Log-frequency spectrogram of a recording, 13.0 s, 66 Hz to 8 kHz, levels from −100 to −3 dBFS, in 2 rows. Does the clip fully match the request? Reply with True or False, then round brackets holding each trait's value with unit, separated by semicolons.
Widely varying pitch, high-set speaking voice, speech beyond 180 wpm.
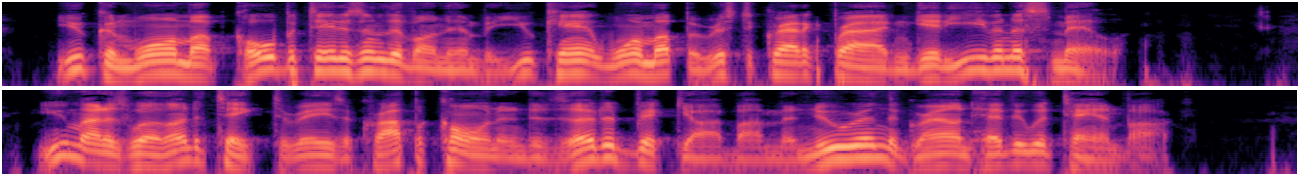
False (8.2 semitones; 110 Hz; 205 wpm)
